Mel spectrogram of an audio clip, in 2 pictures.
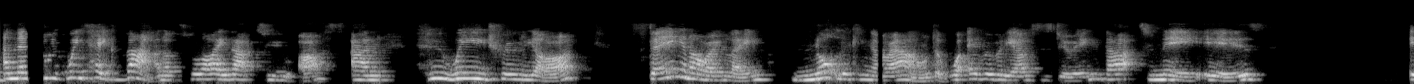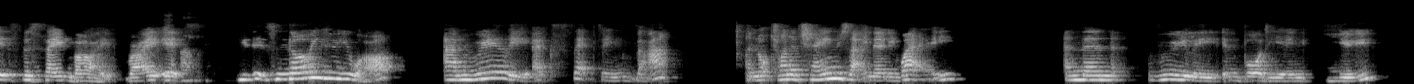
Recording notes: Welcome to the recording of this Instagram live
